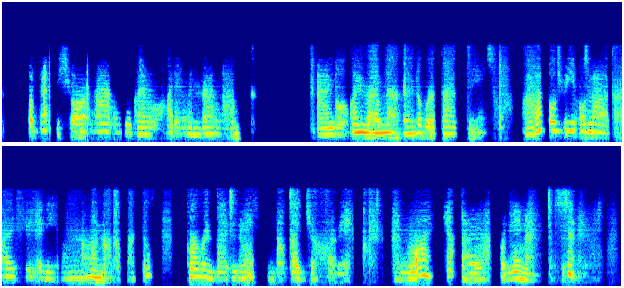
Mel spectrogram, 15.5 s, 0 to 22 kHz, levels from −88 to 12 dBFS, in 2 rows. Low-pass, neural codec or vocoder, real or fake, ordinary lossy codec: 7.2 kHz; codec, 44.1 kHz, 0.9 kbps, DAC; fake; Opus, 32 kbps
